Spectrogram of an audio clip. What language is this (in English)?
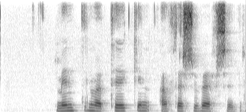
Icelandic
